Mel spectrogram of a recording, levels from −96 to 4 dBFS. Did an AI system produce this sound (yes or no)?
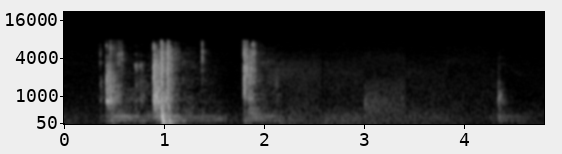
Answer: no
